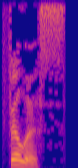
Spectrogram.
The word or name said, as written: phyliss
